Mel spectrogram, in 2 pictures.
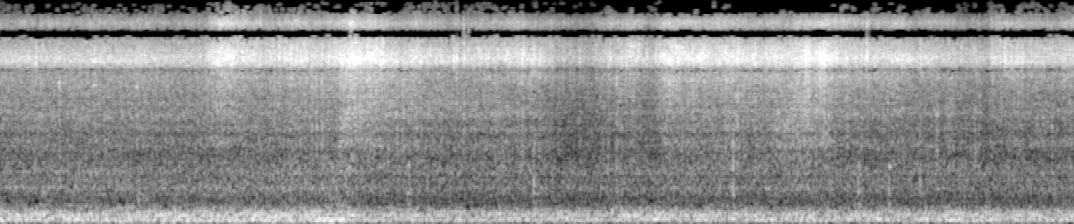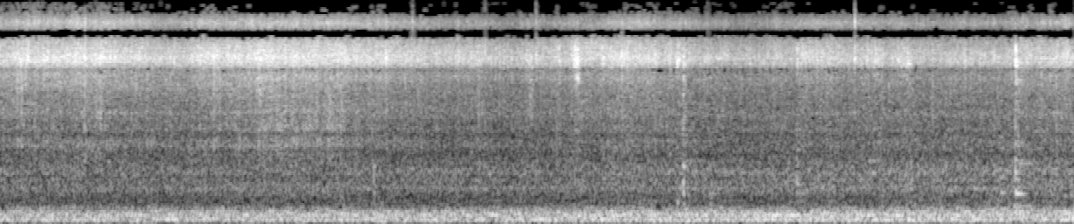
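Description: Chopped choy sum greens sizzling as they are stir-fried in a wok, with a steady hiss that swells a few times as the spatula turns them and a low hum underneath.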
